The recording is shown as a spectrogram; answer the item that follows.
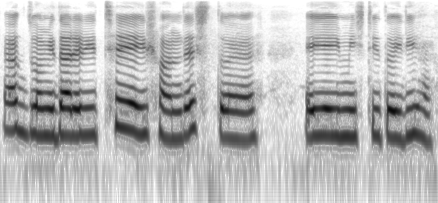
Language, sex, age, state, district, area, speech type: Bengali, female, 18-30, West Bengal, Birbhum, urban, spontaneous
